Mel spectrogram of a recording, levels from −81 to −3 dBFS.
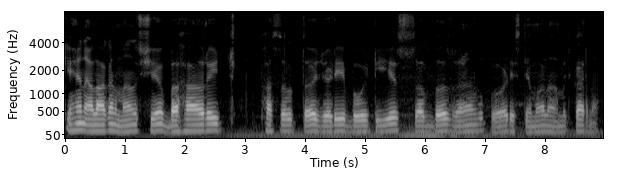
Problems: low volume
